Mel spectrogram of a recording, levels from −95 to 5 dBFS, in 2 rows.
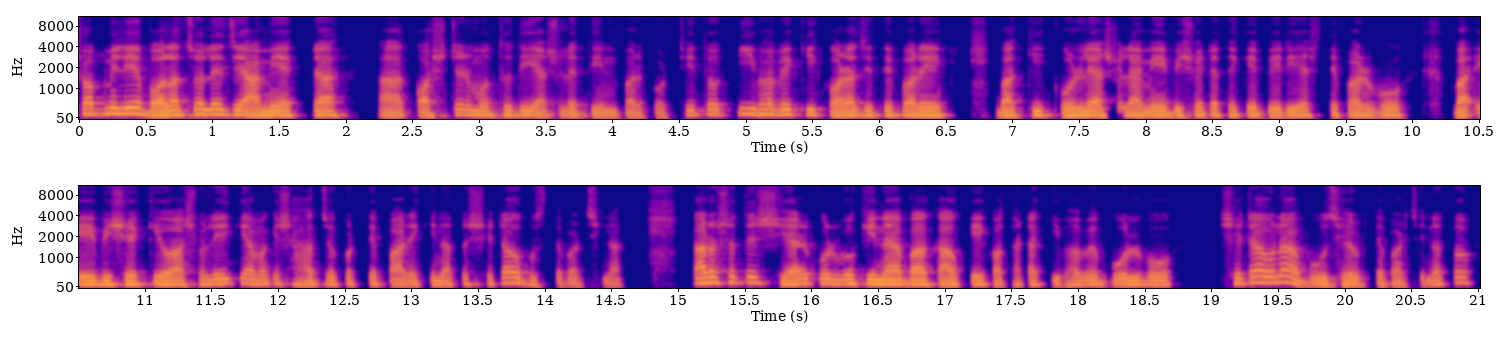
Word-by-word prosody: সব 175 0 +2
মিলিয়ে 190 0 +6
বলা 135 +3 +7
চলে 170 -1 +4
যে 160 - +5
আমি 135 +2 +5
একটা 130 +2 -1 0.5
আ - - +1 0.2
কষ্টের 125 +6 -2
মধ্য 130 -1 -1
দিয়ে 135 -1 +3
আসলে 120 0 -4
দিন 115 -1 -1
পার 105 -1 -5
করছি। 100 +8 -10
তো 165 - -1 0.2
কিভাবে 165 -2 +2
কি 165 - 0
করা 130 +2 +4
যেতে 135 +2 -1
পারে 130 0 +4 0.5
বা 120 - +4
কি 135 - +1 0.2
করলে 125 +3 +5
আসলে 130 +2 -2
আমি 125 - +2
এই - - +3
বিষয়টা 125 +2 -2
থেকে 130 +1 -2
বেরিয়ে 120 +3 +1
আসতে 125 +2 -9
পারবো? 120 -1 0 0.5
বা 115 - +4 0.2
এই 135 - +5
বিষয়ে 135 +1 +2
কেউ 130 -1 +3
আসলেই 135 +5 0
কি 165 - -6
আমাকে 140 0 -2
সাহায্য 120 0 -4
করতে 130 0 -7
পারে 110 +1 -2
কিনা 125 -2 -2
তো 140 - -7
সেটাও 155 +6 -2
বুঝতে 115 -1 -8
পারছি 95 0 -10
না। - - -8 0.6
কারো 175 +3 +5
সাথে 185 0 -2 0.2
শেয়ার 135 -1 +2
করবো 150 -2 0
কিনা? 145 0 +5
বা 130 - +6
কাউকে 120 +3 0
কথাটা 120 +4 -5
কিভাবে 120 +3 -2 0.2
বলব 125 +3 +1 0.6
সেটাও 185 +4 +1
না 200 - +3 0.2
বুঝে 110 +1 -1
উঠতে 105 -1 -8
পারছি 95 0 -8
না। 135 - -1
তো 185 - -3
130 Hz, 185 wpm, -23 LUFS, 120-145 Hz, 0.6 s, বলা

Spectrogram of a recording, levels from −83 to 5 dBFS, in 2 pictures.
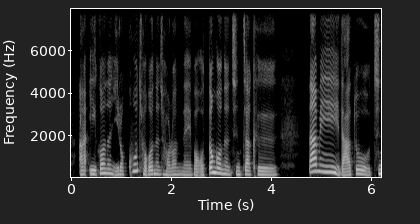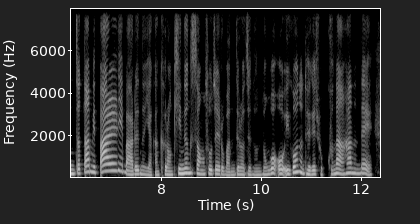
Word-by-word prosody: '아 - - -1
이거는 210 +3 0
이렇고 170 - -3
저거는 180 - -2
저렇네.' 160 -2 -6
뭐 140 - -3
어떤 245 +12 +3
거는 195 -7 0
진짜 170 0 -3
그 155 -2 -3 0.6
땀이 280 -4 +3
나도 150 +3 -1
진짜 195 +1 0
땀이 265 +4 +1
빨리 330 +3 +5
마르는 180 - 0
약간 145 +1 -5
그런 160 -2 -1
기능성 215 -1 +2
소재로 185 -3 0
만들어진 155 +2 -4
운동복 165 +9 -1
'어 200 - +3
이거는 260 +6 +3
되게 180 -2 0
좋구나.' 180 +5 -2
하는데 215 -6 -1
185 Hz, 305 characters per minute, -24 LUFS, 160-225 Hz, 0.6 s, 빨리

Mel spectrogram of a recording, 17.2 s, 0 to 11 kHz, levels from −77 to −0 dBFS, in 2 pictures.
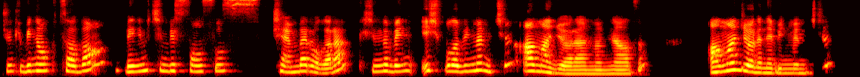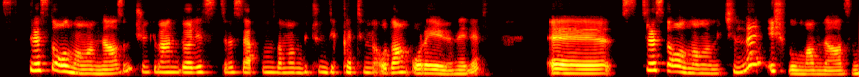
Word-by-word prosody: çünkü 260 -1 -8
bir 265 +1 0
noktada 280 0 0 0.3
benim 245 +3 +2
için 295 -2 -5
bir 275 - 0
sonsuz 270 0 -2
çember 260 0 0
olarak 195 -4 0
Şimdi 255 +1 -3
benim 265 +2 0
iş 295 +2 -1
bulabilmem 260 +3 +2
için 260 +1 -6
Almanca 235 -11 +4
öğrenmem 160 0 -1
lazım. 160 0 -2 0.6
Almanca 275 +6 +5
öğrenebilmem 190 -4 -2
için 340 - -9 0.3
stresli 300 0 0
olmamam 180 - +2
lazım 180 - 0
çünkü 230 -1 -9
ben 225 0 0
böyle 215 +1 +1
stres 220 -1 -6
yaptığım 220 0 -3
zaman 205 -1 -5
bütün 220 0 -7
dikkatim 215 -1 -6
ve - - -7
odağım 210 +3 0
oraya 175 -1 +3
yönelir. 160 +1 -3 0.7
Eee, 175 -1 +6
stresli 305 -3 +1
olmamam 185 -8 -1
için 185 +8 -5
de - - +6 0.2
iş 265 -1 -2
bulmam 155 -1 -2
lazım. 150 +3 -3
225 Hz, 150 wpm, -22 LUFS, 180-265 Hz, 0.7 s, Eee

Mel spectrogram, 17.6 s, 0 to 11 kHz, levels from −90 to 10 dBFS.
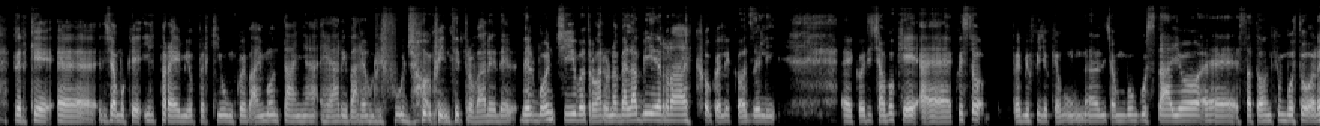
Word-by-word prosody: Perché, 155 0 +2
ehm, 140 - +3
diciamo 150 +1 +3
che - - 0
il 160 -1 -7
premio 145 0 +1
per 145 0 -8
chiunque 150 -1 -3
va - - -1
in 145 +2 -4
montagna 145 -1 -4
è 140 - -10
arrivare 145 0 -4
a 145 - -4
un 145 - -8
rifugio, 165 - -2
quindi 320 +1 -1
trovare 140 +2 -3
del 150 +1 -4
del 165 -1 +4
buon 165 +4 +2
cibo, 170 -1 +2
trovare 150 0 -1
una 155 0 0
bella 160 +2 +4
birra, 170 -2 +4
ecco, - - -2
quelle 155 +2 -2
cose 150 +1 -1
lì. 140 -1 -5 0.9
Ecco, 145 0 0
diciamo 155 +2 -2
che 455 - +4
a - - +1 0.3
ehm, 330 - 0
questo 180 -1 -1 0.3
per 145 0 -2
mio 150 0 -1
figlio, 150 0 -6
che - - -7
è - - -3
un 150 0 -5
diciam, 155 0 -4
buongustaio, 155 0 +2
è 290 - +1
stato 305 - +2
anche 155 +2 -4
un 165 - -4
motore, 160 - +3
155 Hz, 165 wpm, -26 LUFS, 145-165 Hz, 0.9 s, del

